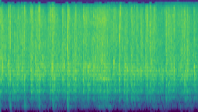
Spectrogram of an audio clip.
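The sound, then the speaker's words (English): An audience claps steadily for a few seconds during a sermon, at the preacher's call, a dense, crackling wash of many hands with no voices rising above it. “And what's so interesting right now, clap for that, amen.”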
